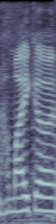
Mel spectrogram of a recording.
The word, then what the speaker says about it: jamaica: we get horchata and hamaika and all those other right uh mexican i don't even know if i say micah that micah it spelled like micah it smelled like jamaica though you had it right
